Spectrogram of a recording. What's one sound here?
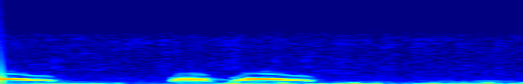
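A bird calls loudly with short sharp notes close by.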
